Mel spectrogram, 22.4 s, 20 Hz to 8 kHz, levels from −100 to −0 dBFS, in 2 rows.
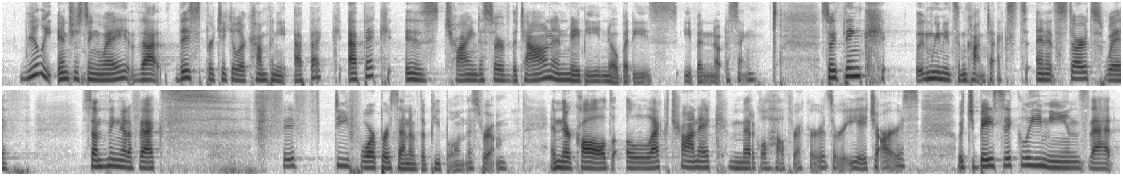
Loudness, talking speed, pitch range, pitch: -28 LUFS, 145 wpm, 160-195 Hz, 170 Hz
